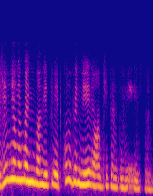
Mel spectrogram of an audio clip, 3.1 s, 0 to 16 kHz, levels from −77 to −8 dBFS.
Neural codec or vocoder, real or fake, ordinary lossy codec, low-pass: codec, 16 kHz, 0.5 kbps, FreqCodec, smaller model; fake; none; 7.2 kHz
